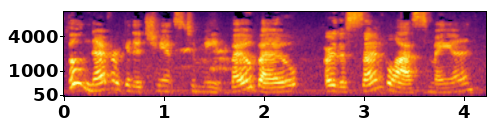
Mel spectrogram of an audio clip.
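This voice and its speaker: A woman voicing a brisk, upbeat grandmother in a children's storybook, folksy, emphatic and gently chiding, recorded outdoors. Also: mid-range voice, big pitch swings, rough recording. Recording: some background noise, outdoor ambience.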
